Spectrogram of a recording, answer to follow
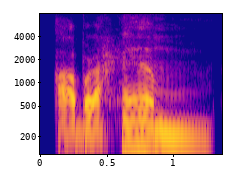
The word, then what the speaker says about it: Abraham: dan cuenta la h inglés la h j avraham y la pronunciación de la m n m habrá primero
